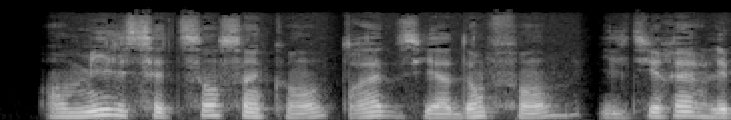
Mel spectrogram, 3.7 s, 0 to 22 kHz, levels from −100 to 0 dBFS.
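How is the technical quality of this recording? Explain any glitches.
The recording has one glitch: a brief blip in the speech at about 1.75 s. It comes from damaged data in the compressed stream. A short run of the encoded bytes at that point was wrong, so the decoder could not read the frame correctly. It lost sync and skipped forward to the next valid frame header. The result is a momentary glitch where the corrupted frame's content should have been.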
